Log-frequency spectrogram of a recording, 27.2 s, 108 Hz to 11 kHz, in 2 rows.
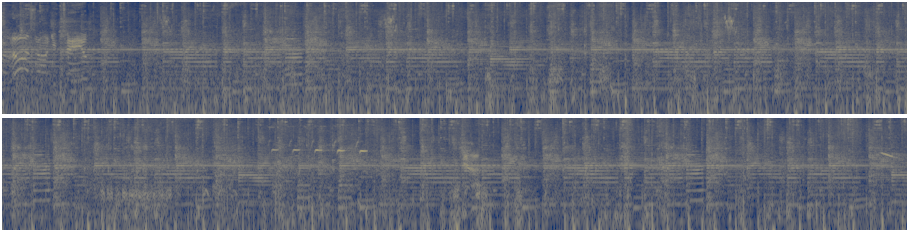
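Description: Hooves clip-clop in a steady galloping rhythm while riding on horseback in Red Dead Redemption 2, with occasional whinnies, a backing music score, and a character's voice talking over the ride throughout.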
